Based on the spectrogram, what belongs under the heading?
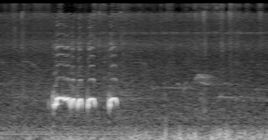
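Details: Zebra dove coos a short, soft phrase of five quick hollow notes, then silence except for low background rumble and a faint distant tone.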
